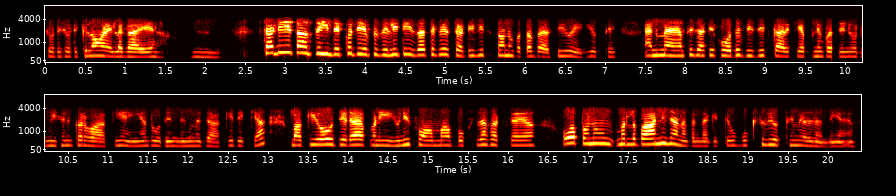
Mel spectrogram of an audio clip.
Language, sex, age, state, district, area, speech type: Punjabi, female, 18-30, Punjab, Amritsar, rural, conversation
